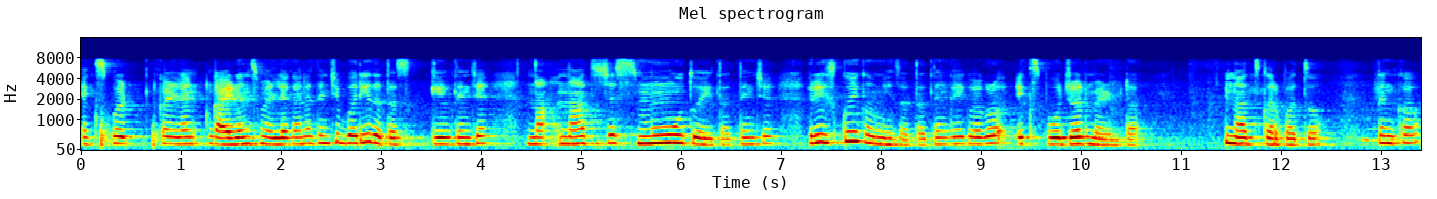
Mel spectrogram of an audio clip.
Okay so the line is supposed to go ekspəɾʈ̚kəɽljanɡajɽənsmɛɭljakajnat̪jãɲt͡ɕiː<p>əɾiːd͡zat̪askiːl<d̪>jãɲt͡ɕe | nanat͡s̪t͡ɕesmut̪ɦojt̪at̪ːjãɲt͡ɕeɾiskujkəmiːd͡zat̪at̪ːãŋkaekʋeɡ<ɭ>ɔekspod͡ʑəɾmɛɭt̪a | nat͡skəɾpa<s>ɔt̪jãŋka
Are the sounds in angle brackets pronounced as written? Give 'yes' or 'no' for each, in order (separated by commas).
no, no, yes, no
